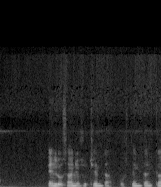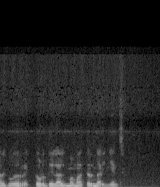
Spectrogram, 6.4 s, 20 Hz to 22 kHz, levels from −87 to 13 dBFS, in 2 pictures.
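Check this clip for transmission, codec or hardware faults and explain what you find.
Nothing stood out on listening to this speech.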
